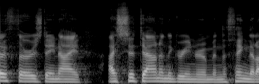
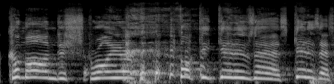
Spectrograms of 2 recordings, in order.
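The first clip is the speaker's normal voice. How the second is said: high, loud yelling at the robots, laughing; hammed-up TV scream; mock scream at the TV; 4 dB louder than usual. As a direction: cheer the robot on like a crazed fan. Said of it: "He's screaming at the T V".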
